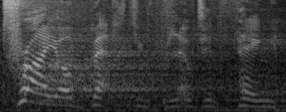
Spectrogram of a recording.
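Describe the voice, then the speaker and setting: An actress playing a stern, defiant warrior mistress in a video game, with a curt, commanding and scornful delivery. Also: female voice, fairly low pitch, expressive, slow. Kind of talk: video game drama acting. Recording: echoey long reverb, noise behind.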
